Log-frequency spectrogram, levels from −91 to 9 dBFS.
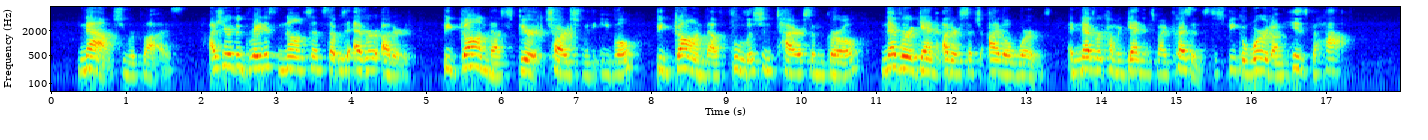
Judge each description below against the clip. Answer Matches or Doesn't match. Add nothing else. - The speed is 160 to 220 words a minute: Doesn't match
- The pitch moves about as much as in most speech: Matches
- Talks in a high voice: Matches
